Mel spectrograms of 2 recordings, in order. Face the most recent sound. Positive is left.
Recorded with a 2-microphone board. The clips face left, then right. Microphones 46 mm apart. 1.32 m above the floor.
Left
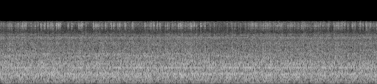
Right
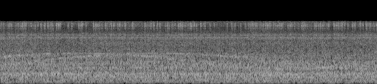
No sound to turn to.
